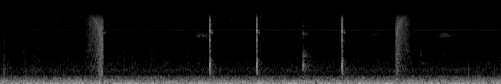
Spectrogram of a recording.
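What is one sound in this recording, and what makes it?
Switches click sharply as they are flipped, one after another.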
